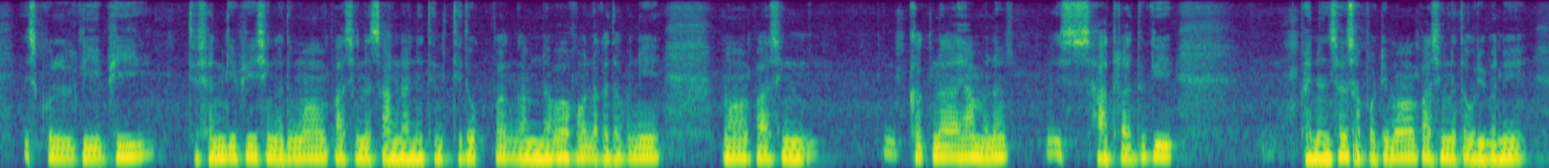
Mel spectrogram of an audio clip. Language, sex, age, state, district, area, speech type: Manipuri, male, 18-30, Manipur, Bishnupur, rural, spontaneous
